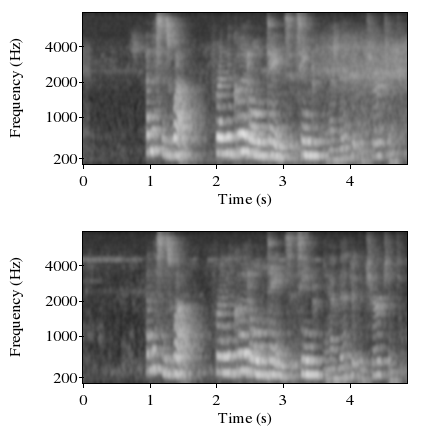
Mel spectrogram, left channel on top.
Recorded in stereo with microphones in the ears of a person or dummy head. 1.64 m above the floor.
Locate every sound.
0.9 s a woman speaking: 25° left (ahead or behind), 0.7 m
3.6 s a woman speaking: 10° right (ahead or behind), 0.5 m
